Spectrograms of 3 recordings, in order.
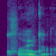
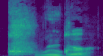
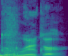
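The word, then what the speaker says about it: Kroeger: Also, his name is not pronounced Kroger. What is it? Dude, for years the media has pronounced his name Kroger. It's pronounced Kruger. Chad Kruger, like Freddy Krueger.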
